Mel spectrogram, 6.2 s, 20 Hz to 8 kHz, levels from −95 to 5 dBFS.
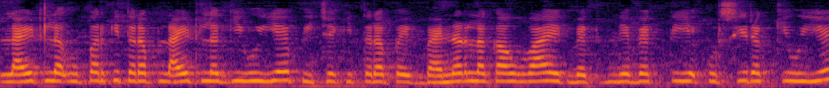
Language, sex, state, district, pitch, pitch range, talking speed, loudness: Hindi, female, Bihar, East Champaran, 260 Hz, 250-275 Hz, 240 wpm, -24 LUFS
